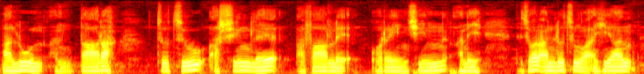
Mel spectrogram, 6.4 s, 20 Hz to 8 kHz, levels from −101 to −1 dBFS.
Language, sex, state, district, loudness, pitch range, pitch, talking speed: Mizo, male, Mizoram, Aizawl, -17 LUFS, 110-125 Hz, 115 Hz, 215 wpm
